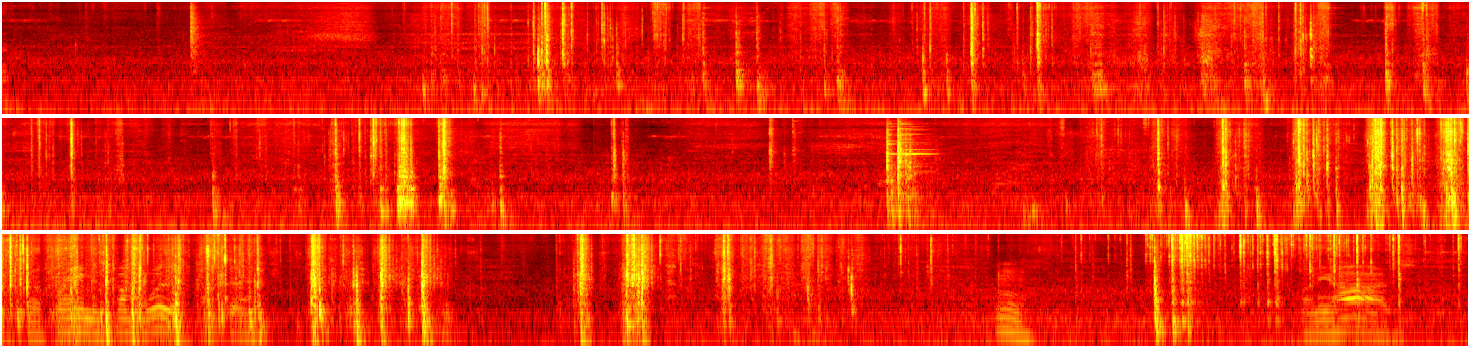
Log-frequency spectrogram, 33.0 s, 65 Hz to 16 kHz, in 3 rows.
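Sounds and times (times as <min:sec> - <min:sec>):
sheet metal clinking and scraping: 0:17.6 - 0:18.1.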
